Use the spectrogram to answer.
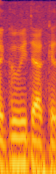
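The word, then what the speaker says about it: geoduck: Yeah, it's like geo duck, but it's spelled gooey. Mm. Or it sounds like gooey.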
